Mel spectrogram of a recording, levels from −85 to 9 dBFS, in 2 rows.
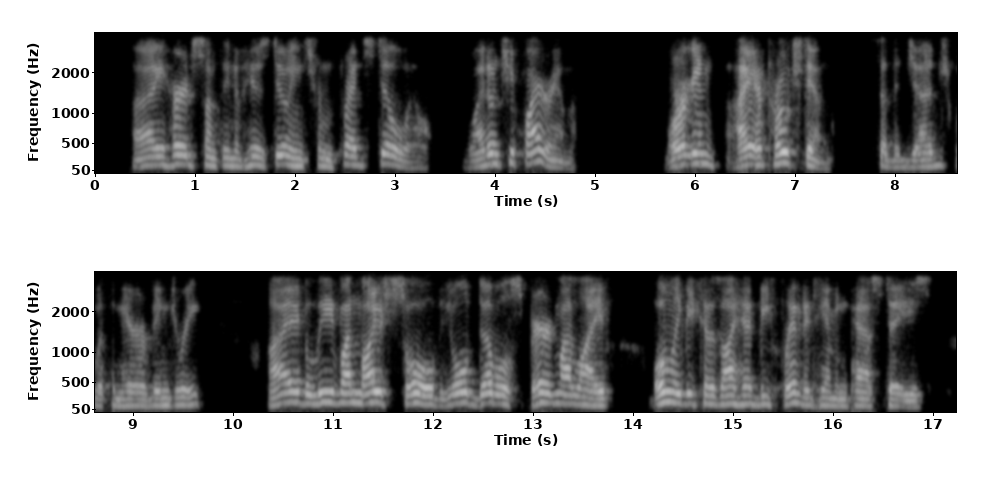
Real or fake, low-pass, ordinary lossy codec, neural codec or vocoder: fake; 3.6 kHz; Opus, 24 kbps; codec, 16 kHz, 4 kbps, X-Codec, HuBERT features, trained on general audio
